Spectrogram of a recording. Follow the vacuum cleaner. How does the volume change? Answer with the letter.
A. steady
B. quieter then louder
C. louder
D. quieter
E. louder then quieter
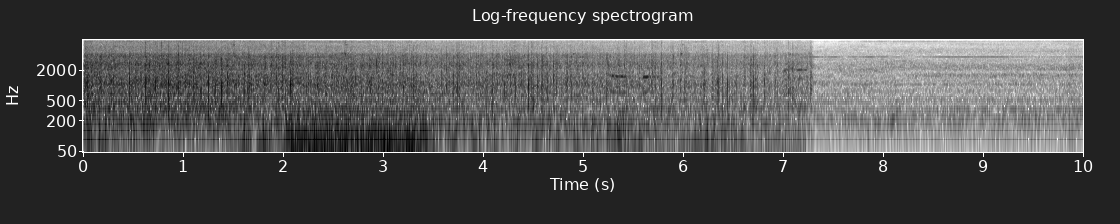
D.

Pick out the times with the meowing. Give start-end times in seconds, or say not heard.
2.0-3.5, 5.2-7.2.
